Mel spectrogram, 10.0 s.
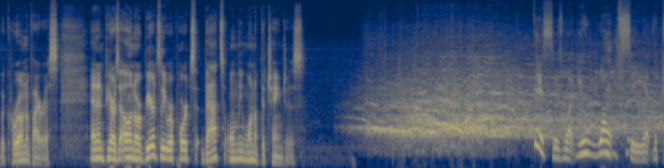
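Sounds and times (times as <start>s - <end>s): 
speech: 0.0s - 4.7s, 8.0s - 9.9s
roadside crowd cheering passing cyclists: 5.1s - 9.9s.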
